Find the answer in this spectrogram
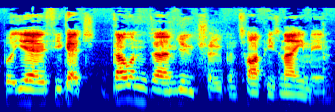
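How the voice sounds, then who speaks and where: A man's voice: medium pitch, lively intonation, normal speed, pushed and bright. A man hosting a casual wrestling review podcast, chatty and rambling, on a noisy home recording. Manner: chatty, rambling, breaks into silly sung impressions. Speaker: podcast host.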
